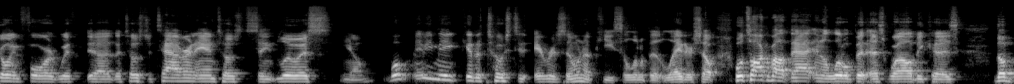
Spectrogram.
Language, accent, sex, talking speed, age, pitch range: English, American, male, 225 wpm, 20-39, 130-185 Hz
